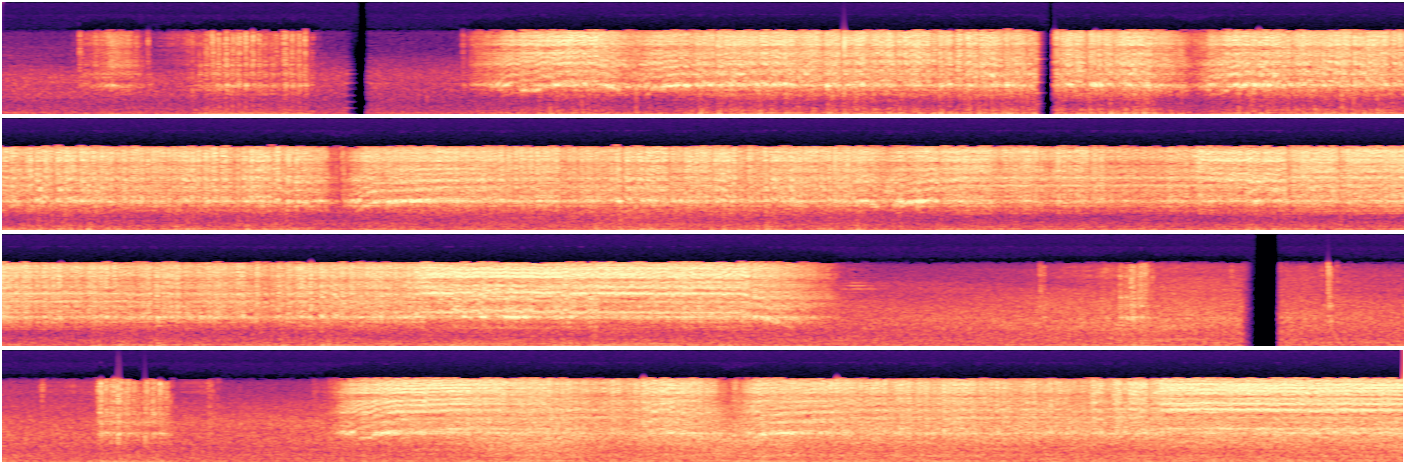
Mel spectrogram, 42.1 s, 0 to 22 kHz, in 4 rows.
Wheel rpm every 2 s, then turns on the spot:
10, 10, 120, 160, 110, 160, 110, 160, 130, 160, 160, 160, 160, 110, 0, 0, 10, 120, 90, 160, 160.
0-2 32-34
